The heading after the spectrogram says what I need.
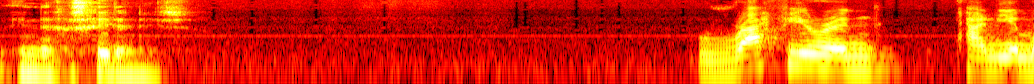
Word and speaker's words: Panium: Raphia and Panium or Panium, I say Panium, but I agree with you. Proper way to say it, Panium.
